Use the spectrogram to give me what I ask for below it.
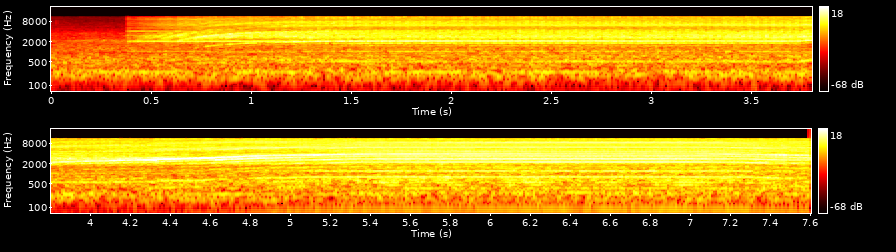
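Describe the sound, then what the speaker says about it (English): A tiny electric motor spins up to very high speed, a loud, close, steady whine that climbs in pitch partway through and then holds, with no voices. "Now look at that little motor in there. And imagine how fast that has to be spinning."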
